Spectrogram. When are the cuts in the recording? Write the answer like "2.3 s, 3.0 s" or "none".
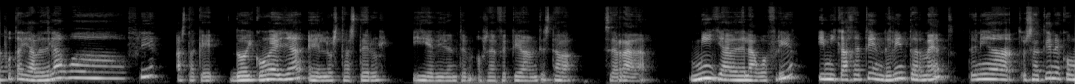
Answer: none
